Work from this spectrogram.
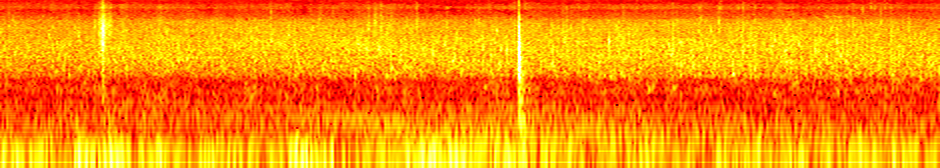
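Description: Steady running water of a mountain creek near a lakeside cabin, a continuous broadband rush with no voices and two faint brief ticks.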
